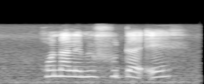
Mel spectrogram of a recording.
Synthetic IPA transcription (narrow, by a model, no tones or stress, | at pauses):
χʊnalɪmɪfutʼaʔɪ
